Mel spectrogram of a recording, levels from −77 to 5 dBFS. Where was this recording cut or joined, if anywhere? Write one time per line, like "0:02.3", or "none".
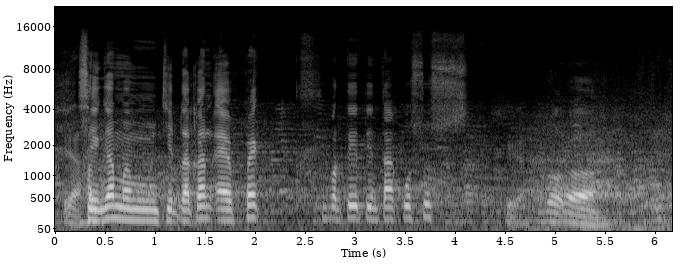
0:05.1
